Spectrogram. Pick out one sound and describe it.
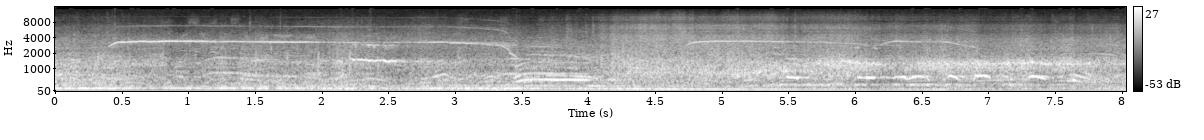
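Car tyres squeal loudly on tarmac.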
